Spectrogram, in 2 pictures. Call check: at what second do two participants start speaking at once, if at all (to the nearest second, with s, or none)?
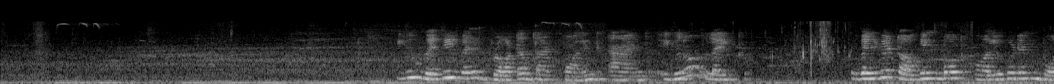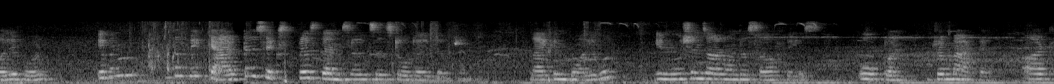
none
